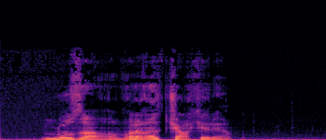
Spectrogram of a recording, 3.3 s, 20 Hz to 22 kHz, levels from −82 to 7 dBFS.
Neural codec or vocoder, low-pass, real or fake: none; 14.4 kHz; real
